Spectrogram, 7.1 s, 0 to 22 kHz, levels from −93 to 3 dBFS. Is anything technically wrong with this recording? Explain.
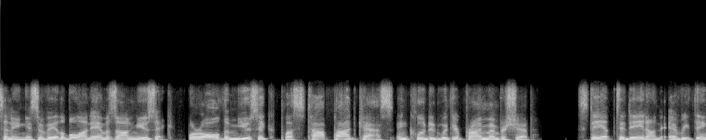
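Yes. Throughout the speech, the sound is muffled and slightly hoarse, with a faintly robotic, buzzy edge and no crisp top end. This is Opus voice compression running in its SILK linear-prediction mode at a low rate, which fits a bitrate of around 12 kbps. The band is trimmed to wideband, so nothing above 8 kHz survives, and the excitation driving the predictor is coded coarsely, leaving plainly audible roughness on every stretch of speech.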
